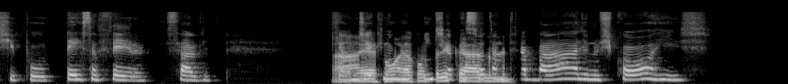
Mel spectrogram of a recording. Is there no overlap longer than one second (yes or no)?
no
